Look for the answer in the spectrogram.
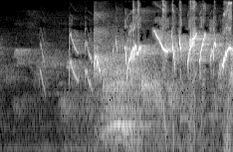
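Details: Buxtoni white-eye singing to prompt other white-eyes: begins with a thin level whistle and a few paired chirps, building into a loud fast run of high bent notes.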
